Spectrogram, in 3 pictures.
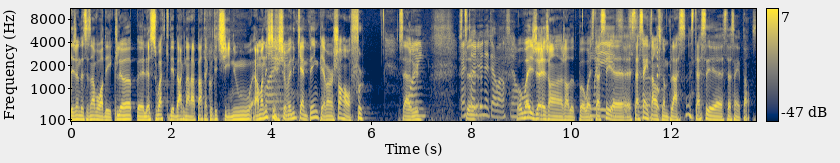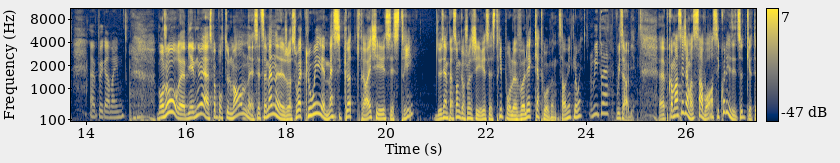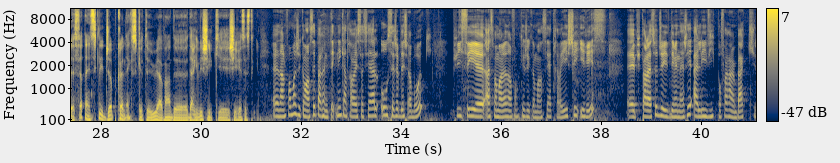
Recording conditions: busy venue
